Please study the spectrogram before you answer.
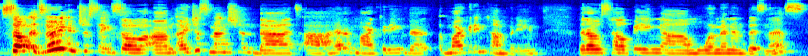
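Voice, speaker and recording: A woman's voice: on the high side, expressive, brisk, bright, forceful tone, low-quality recording. A woman from Poland, a company founder, talks casually in an online interview. She is chatty and loose and uses many fillers.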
